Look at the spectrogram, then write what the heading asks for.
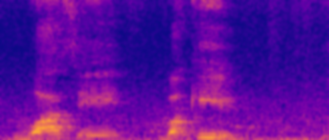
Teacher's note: ये वा जो है वो दंतोष्ठ से उच्चारित होता है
